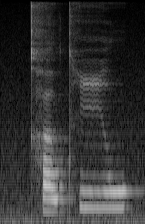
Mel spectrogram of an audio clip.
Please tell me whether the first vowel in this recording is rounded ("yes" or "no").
no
